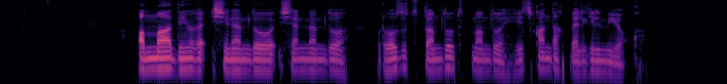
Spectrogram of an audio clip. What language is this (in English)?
Uyghur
